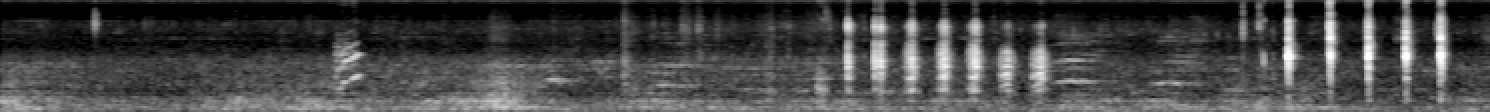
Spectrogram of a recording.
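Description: Javan myna giving a quick run of about eight harsh, rasping notes, then five sharp, ticking clicks, over a steady low background rumble.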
